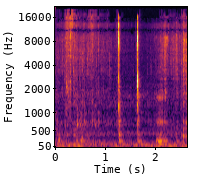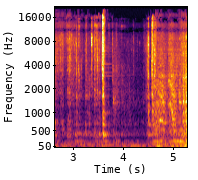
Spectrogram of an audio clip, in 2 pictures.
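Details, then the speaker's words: Bomag Hypac sheepsfoot vibratory roller diesel after installing a new throttle switch; cranks and catches, settles into a low rumble, then builds smoothly as throttle opens; normal start and throttle response. "Hey, it started. Cool. All right. Start it again. All right, well. Switches in. Throttle's working again."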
